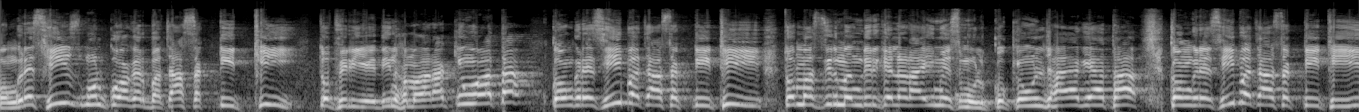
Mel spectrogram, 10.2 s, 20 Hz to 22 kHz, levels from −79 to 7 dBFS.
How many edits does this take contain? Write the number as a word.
two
